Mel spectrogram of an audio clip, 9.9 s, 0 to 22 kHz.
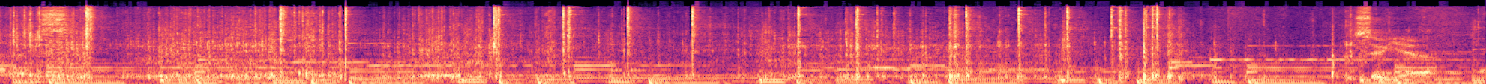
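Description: Beyblade tops Dragoon Absorb and Valtryek V2 Knuckle Extreme battle in a stadium, giving a rapid, buzzing rattle with sharp knocks and clacks as they collide, loud and close while a person talks over it.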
